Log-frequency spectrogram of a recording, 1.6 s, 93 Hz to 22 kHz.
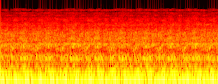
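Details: Cold 7.3 Powerstroke diesel after IPR replacement, warming up: a deep, steady idle with an even low clatter and no misses. IPR sits near 20.3%, which the owner thinks is high, expecting it to fall when warm.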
